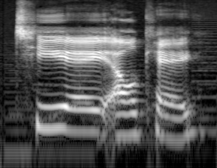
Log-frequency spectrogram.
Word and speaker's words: talk: Say T-A-L-K. It also has an L in it, and it rhymes, so you say talk.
